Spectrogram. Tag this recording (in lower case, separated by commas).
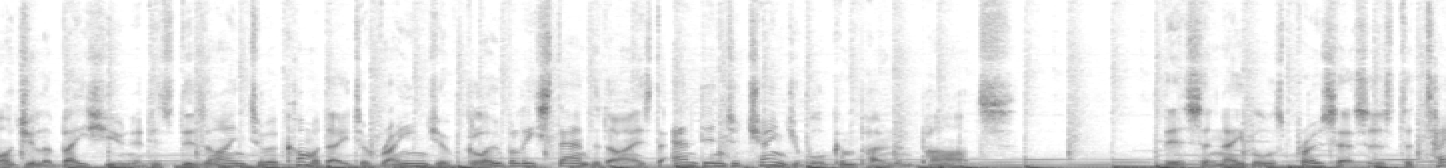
speech, music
